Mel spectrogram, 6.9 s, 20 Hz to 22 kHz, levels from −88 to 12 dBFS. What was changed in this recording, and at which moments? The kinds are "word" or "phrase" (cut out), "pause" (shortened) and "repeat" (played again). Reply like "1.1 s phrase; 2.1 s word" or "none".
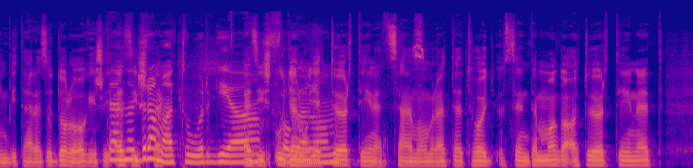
2.7 s word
